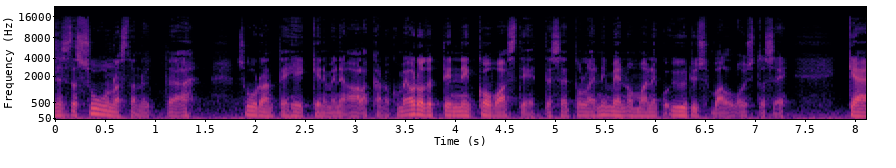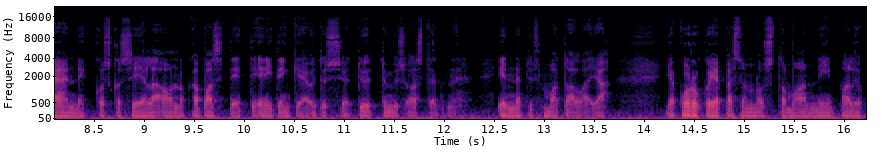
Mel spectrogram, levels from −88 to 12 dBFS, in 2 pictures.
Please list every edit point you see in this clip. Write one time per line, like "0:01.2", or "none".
none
